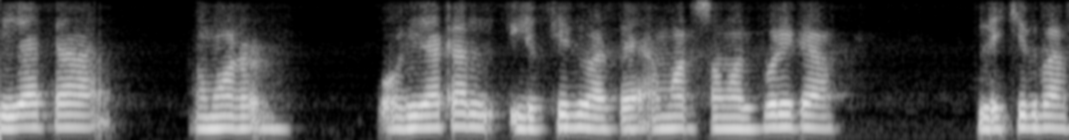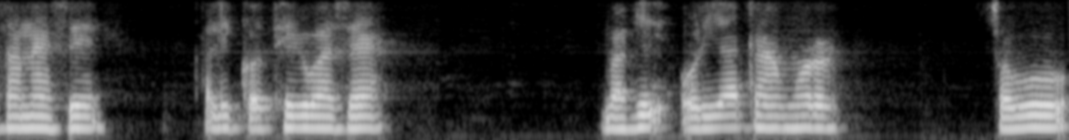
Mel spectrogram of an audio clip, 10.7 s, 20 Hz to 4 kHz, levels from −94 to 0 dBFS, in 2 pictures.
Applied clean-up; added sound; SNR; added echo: neural mask model DeepFilterNet 3.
